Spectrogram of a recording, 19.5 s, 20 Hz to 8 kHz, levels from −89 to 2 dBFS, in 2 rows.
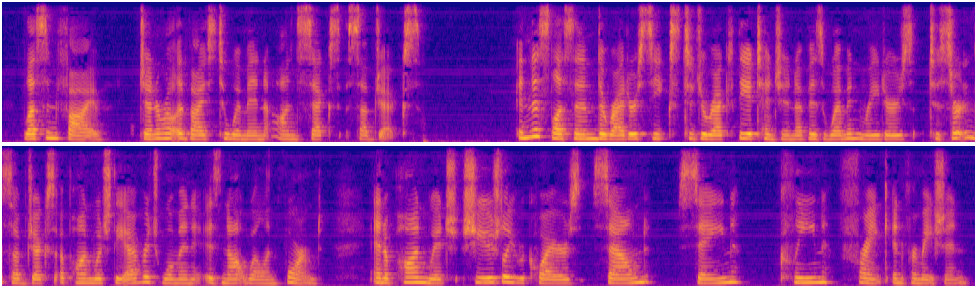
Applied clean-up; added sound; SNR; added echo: none; none; none; none.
